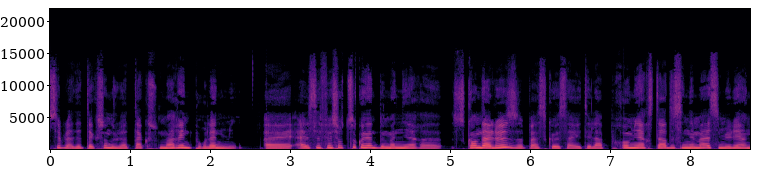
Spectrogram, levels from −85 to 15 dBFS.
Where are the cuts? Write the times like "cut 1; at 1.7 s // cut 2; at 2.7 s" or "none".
cut 1; at 2.5 s

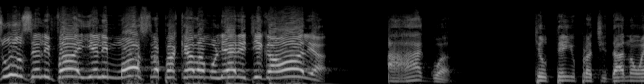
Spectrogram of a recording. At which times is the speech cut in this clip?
none

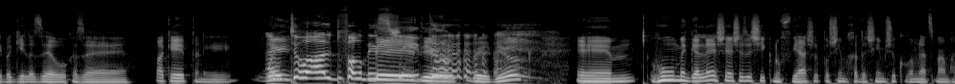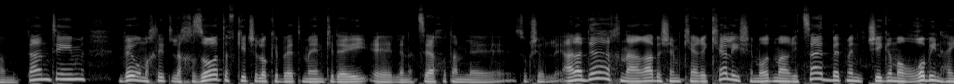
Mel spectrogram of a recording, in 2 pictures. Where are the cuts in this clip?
cut 1; at 15.2 s // cut 2; at 18.2 s

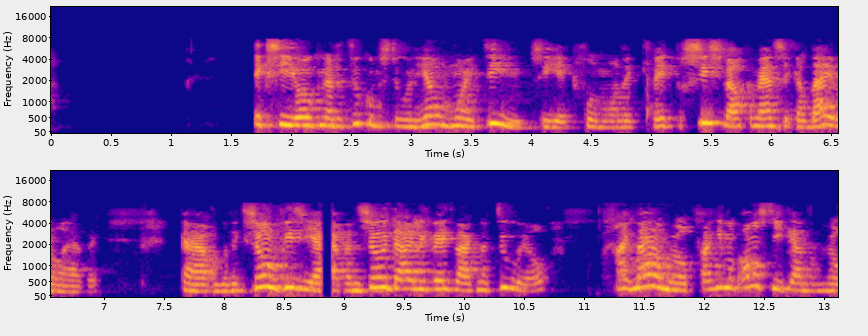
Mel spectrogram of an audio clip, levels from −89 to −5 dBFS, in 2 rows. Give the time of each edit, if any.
cut 1; at 7.9 s // cut 2; at 11.1 s

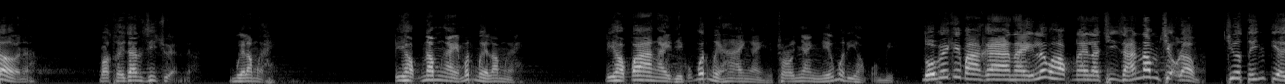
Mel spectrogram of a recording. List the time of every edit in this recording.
cut 1; at 9.2 s

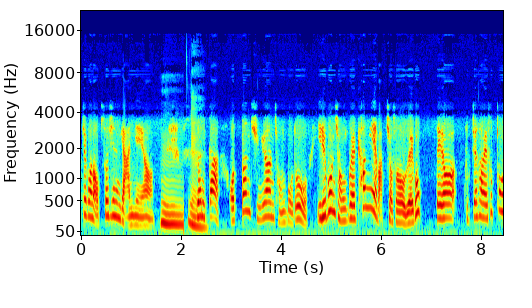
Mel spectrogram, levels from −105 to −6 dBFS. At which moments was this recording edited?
cut 1; at 2.0 s

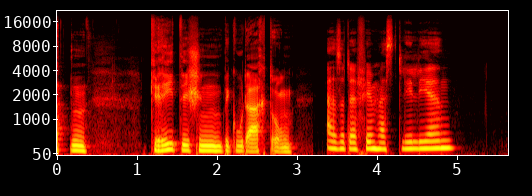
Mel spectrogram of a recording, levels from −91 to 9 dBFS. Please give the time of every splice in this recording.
cut 1; at 3.2 s

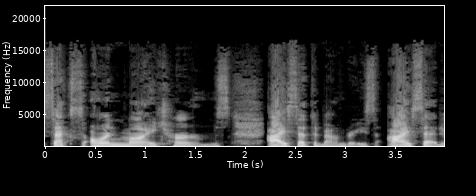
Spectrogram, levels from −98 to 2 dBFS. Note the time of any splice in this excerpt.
cut 1; at 2.2 s

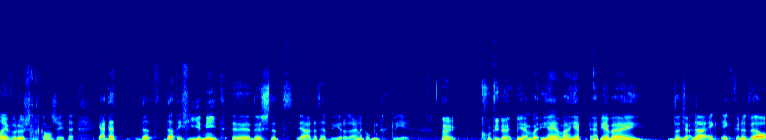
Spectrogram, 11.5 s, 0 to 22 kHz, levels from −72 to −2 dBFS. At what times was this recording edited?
cut 1; at 7.8 s // cut 2; at 9.9 s

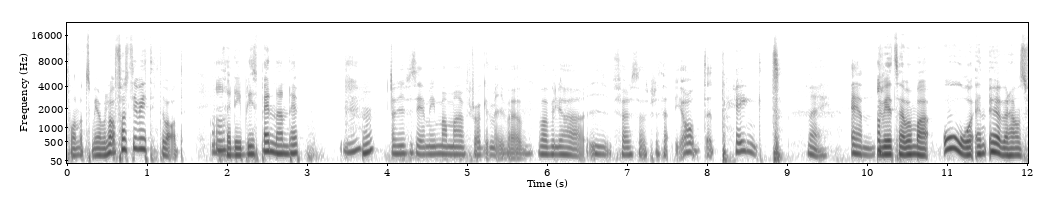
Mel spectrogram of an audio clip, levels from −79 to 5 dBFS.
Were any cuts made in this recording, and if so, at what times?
cut 1; at 7.6 s // cut 2; at 10.1 s

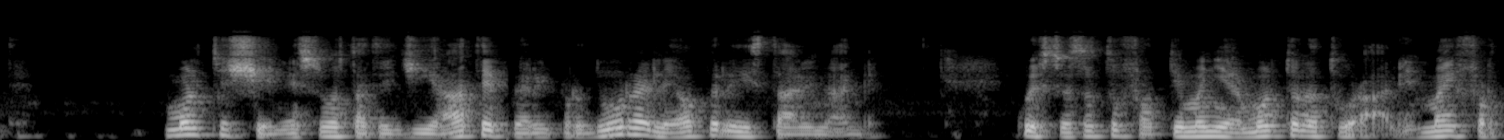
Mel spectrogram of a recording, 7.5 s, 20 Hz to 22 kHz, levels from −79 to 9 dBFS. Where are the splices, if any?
cut 1; at 2.5 s

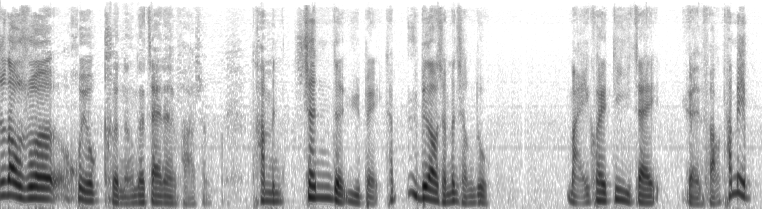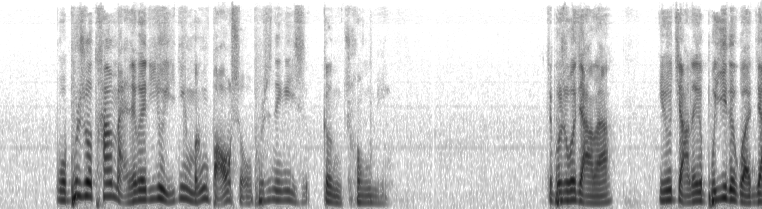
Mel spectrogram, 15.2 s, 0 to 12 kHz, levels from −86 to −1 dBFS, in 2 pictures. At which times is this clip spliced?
cut 1; at 10.7 s // cut 2; at 14.1 s

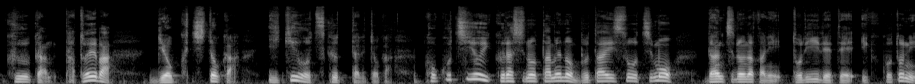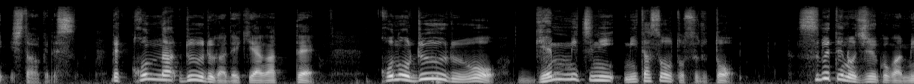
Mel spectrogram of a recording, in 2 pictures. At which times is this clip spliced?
cut 1; at 10.1 s

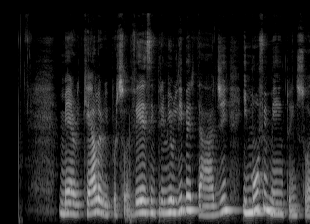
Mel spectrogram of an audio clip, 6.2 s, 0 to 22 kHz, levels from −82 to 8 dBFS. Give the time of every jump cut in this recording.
none

